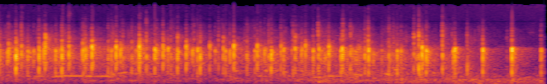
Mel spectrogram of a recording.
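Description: A crowd of people applauding, with many hands clapping in a dense patter that thins out in the last second and stops abruptly near the end.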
